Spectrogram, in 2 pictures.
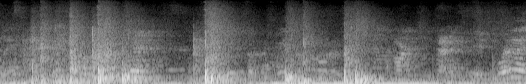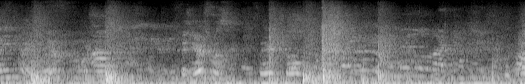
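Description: Indistinct voices of several people talking across a large room, with sharp thuds and slaps about once a second from foam sparring weapons striking and feet on the floor mats.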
